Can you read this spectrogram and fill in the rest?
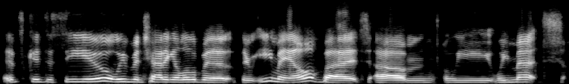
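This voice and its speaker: A woman's voice: mid-range voice, measured pace, fairly bright tone, no echo. Chatty woman host heard over a phone. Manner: chatty and upbeat, many fillers and restarts. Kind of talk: casual live-stream book interview. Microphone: phone mic. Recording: dull, dry phone audio.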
